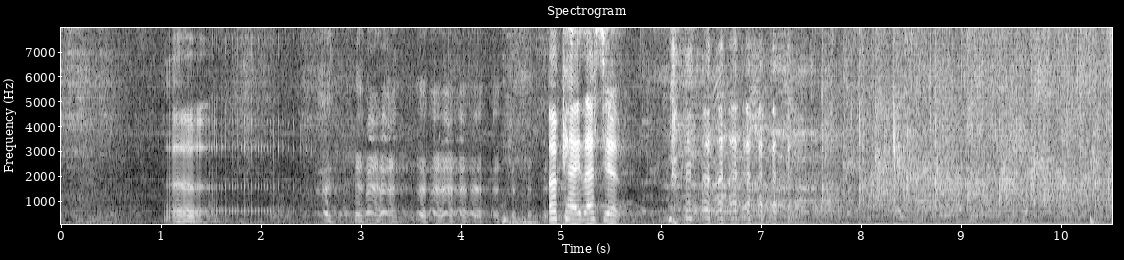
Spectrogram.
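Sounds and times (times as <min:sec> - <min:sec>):
speech: 0:01.1 - 0:01.6, 0:02.7 - 0:07.1
loud buzzy fart: 0:01.1 - 0:02.4
laughter: 0:02.6 - 0:05.0, 0:05.8 - 0:10.5.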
